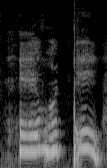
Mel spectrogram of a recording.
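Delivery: "Horrible" held long and high in disgust; drawn-out horrible. Shown as a demonstration. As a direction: draw out "Horrible" in a high, slow mocking whine. Repeated word, drawn out high.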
